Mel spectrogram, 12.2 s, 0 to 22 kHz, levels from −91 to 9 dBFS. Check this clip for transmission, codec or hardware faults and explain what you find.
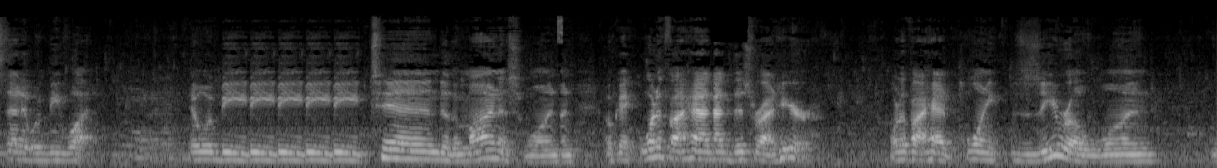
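Repeated frames occur three times. At 2.47 s the decoder played a 278.6 ms block of compressed frames four extra times, through 3.58 s. At 5.58 s and 7.11 s a 139.3 ms block plays twice. Each repeat stutters.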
